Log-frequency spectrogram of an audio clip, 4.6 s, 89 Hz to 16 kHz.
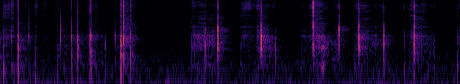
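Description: Long acrylic nails scratch and tap the wrapped face of a sealed Palmolive bar soap, about 90 g, still in its paper wrapper and held in one hand. About fourteen sharp, dry clicks with very short ring are heard, each with a crisp, bright papery crackle and soft scratching between them, and almost no low end.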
